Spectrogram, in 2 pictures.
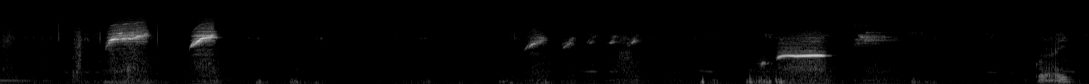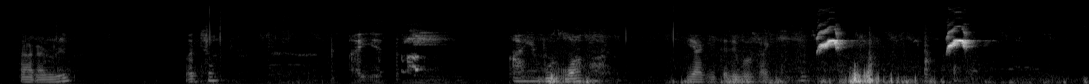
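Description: Small caged parrots chirp and whistle.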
